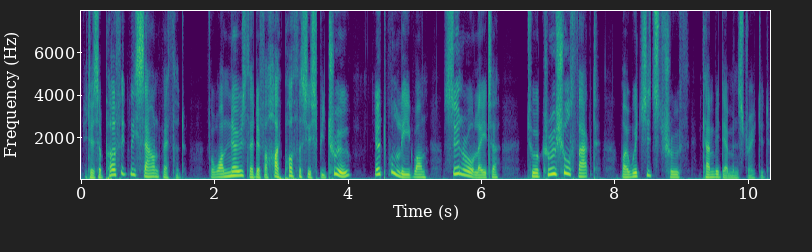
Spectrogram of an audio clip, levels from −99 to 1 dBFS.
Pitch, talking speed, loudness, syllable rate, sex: 160 Hz, 190 wpm, -20 LUFS, 5.5 syllables/s, male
